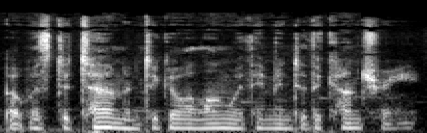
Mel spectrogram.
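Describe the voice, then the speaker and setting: A man reading the part of opinionated, gossiping townsfolk in a storybook, in a soft, measured delivery. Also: on the low side, completely flat delivery, faint music behind, close to an everyday voice. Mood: sympathetic. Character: gossiping townsfolk, scornful of the proud, fond of Beauty.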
